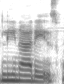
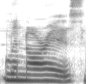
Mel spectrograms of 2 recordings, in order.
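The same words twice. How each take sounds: First: Linares with a tapped Spanish r, lee-NAH-res; Spanish pronunciation. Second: Said in the usual way. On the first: Shown as a demonstration. Reviewer slips into Spanish saying the consulate wife's name. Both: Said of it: "Why am I saying with an accent?".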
